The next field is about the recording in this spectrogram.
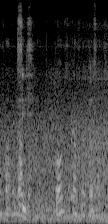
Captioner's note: speaking in Spanish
